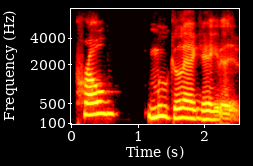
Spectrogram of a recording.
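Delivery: promulgated dragged out very slowly in a Baltimore accent. Shown as a demonstration. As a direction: stretch promulgated syllable by syllable, Baltimore-style. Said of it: "blah, blah, the Baltimore accent".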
